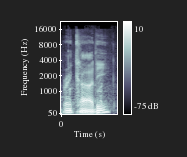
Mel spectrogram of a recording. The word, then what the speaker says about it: Brocarde: I might be pronouncing this wrong. Brocardi or Brocard? B-R-O-C-A-R-D-E. – No. – Brocard. – Brocardi. – Brocardi. – Like the drink. – Yeah. – Bacardi. But bro.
